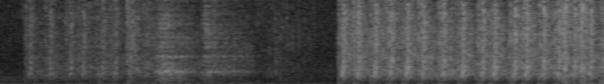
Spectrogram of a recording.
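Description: Rapid automatic gunfire from a Call of Duty: Black Ops multiplayer match, dense rattling bursts that start fairly loud and then swell into a louder, continuous volley of shots.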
